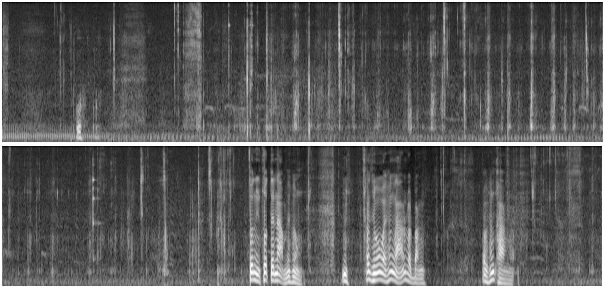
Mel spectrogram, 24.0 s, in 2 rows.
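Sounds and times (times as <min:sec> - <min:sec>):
chewing and crunching food: 0:01.0 - 0:02.4, 0:03.4 - 0:17.1, 0:17.8 - 0:19.5, 0:20.3 - 0:24.0
wet mouth sounds: 0:03.4 - 0:10.2.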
